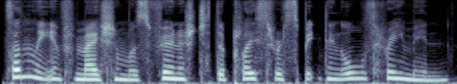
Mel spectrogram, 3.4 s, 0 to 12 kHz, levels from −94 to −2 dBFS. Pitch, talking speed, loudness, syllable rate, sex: 215 Hz, 190 wpm, -19 LUFS, 6.8 syllables/s, female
